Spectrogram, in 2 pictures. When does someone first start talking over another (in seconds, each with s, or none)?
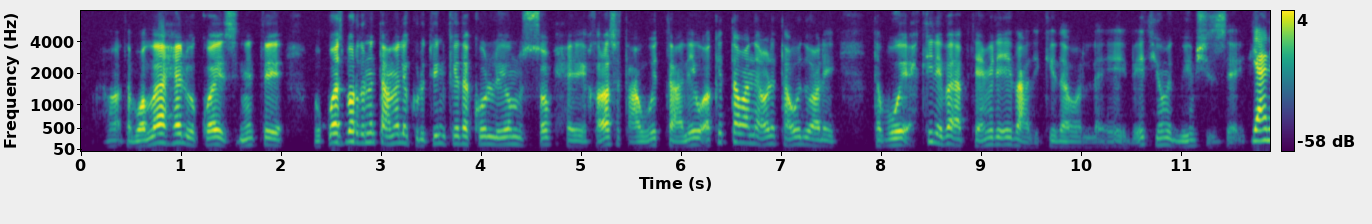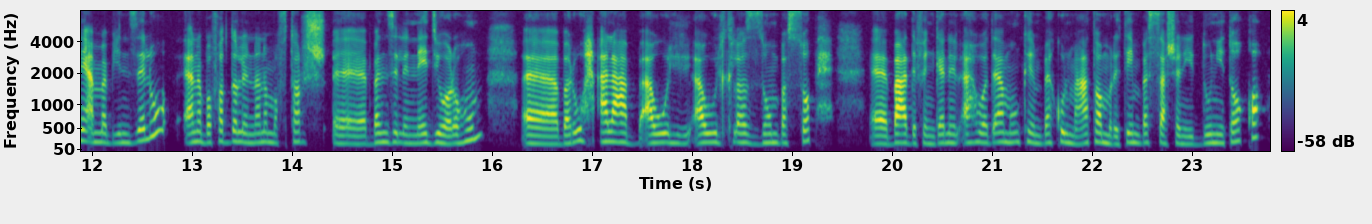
none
